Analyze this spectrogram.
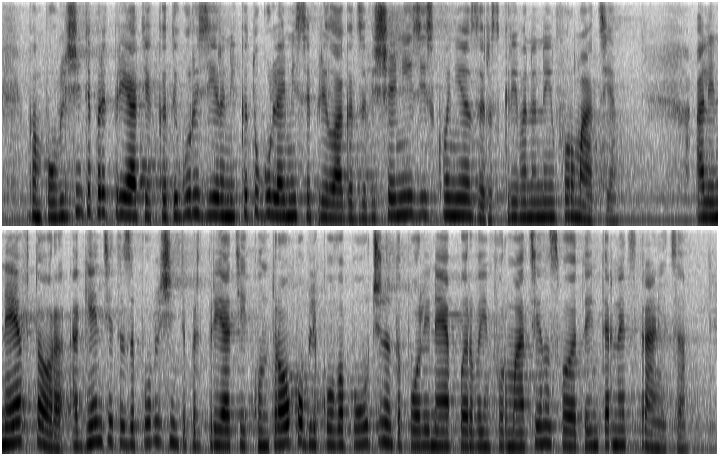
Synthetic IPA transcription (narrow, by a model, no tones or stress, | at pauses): kəmpublit͡ʃnit̪ɛpɾɛt̪̚pɾijat̪iəkɐt̪ɛɡoɾiziɾɐnikɐt̪ɔɡolɛmisɛpɾilˠaɡət̪zɐviʃɛniːziskvɐnijəzɐɾɐskɾivɐnɛnɐinfoɾmat̪sijə | ɐlinɛɛft̪ɔɾəʔɐɡʲɛnt̪sijət̪əzɐpublit͡ʃnit̪ɛpɾɛt̪̚pɾijat̪iəikont̪ɾɔlˠpublikuvəpout͡ʃɛnət̪əpoɐlinɛɛpɤɾvəinfoɾmat̪sijənɐsvɔjət̪əint̪ɛɾnɛt̪st̪ɾanit̪sə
